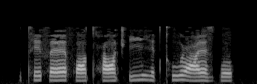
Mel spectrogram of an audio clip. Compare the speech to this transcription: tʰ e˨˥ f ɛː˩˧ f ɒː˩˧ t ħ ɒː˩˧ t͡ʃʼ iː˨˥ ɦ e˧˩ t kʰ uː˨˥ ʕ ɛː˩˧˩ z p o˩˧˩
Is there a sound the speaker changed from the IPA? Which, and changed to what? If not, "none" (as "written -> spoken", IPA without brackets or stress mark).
none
